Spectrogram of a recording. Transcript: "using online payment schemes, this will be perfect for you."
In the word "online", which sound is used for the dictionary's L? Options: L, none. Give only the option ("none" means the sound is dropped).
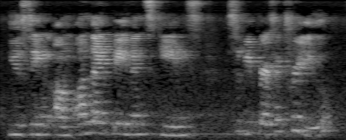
L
